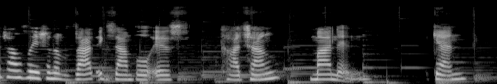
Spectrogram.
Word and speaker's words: 가장: at day hangle word number 359 Kang kajang this pronounce is a two syllable word the first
